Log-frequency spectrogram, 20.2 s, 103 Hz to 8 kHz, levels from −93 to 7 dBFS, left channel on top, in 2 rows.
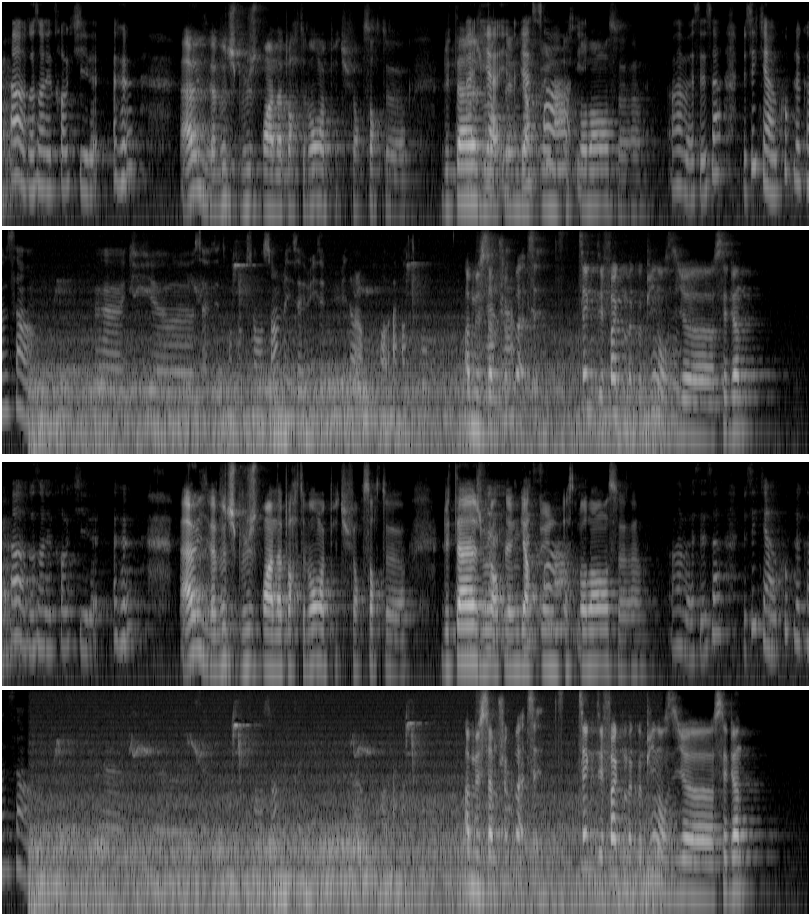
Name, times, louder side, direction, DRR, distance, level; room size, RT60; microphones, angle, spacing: voice 1, 0.1-1.7 5.8-7.3 8.3-10.6 11.3-15.4 16.0-16.8 18.4-18.6, left 5 dB, 80° left, 14 dB, 0.6 m, -46 dB
voice 2, 2.2-5.0 5.5-6.9 7.2-8.0 15.9-16.8 17.3-19.3, right 5 dB, 45° right, 14 dB, 0.5 m, -35 dB
sound 1, 10.4-18.4, right 3 dB, 85° right, 0.7 m, -41 dB
12.0 x 7.5 x 7.5 m, 0.85 s
head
